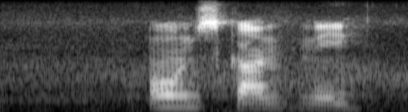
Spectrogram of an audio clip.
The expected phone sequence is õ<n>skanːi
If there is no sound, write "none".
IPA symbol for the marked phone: n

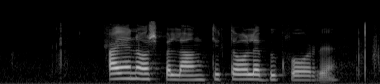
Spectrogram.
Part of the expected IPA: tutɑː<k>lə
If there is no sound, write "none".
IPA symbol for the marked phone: none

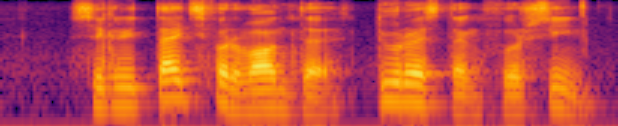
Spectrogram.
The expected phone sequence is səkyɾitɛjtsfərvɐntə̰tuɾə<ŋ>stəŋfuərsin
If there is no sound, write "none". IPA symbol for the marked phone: none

